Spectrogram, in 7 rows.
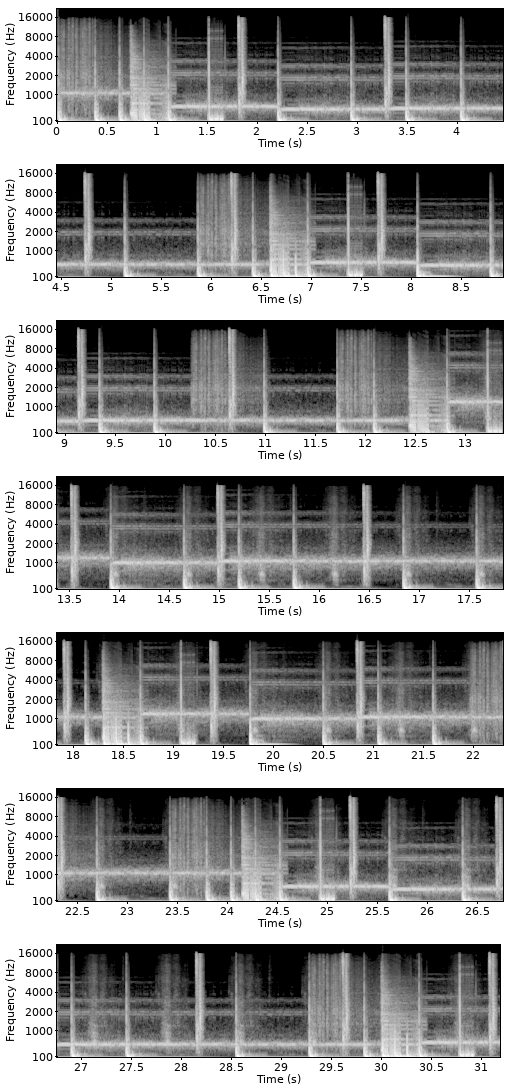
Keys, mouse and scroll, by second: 0.2 alt+middle click, 1.4 alt+right click, 2.4-4.7 alt+drag, 4.7 alt+right click, 5.2-7.1 alt+drag, 7.1 ctrl+z, 10.3-12.2 alt+drag, 12.2 alt+middle click, 14.5 click, 15.0 right click, 15.7 click, 16.0 alt+right click, 17.2 click, 17.7 right click, 18.6 click, 18.7 click, 25.7 alt+click, 26.3 right click, 26.9 click, 27.6 right click, 28.5 click.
